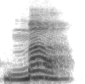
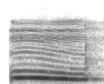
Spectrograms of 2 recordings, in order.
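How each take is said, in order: First: The consonant ends with an added uh vowel. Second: The consonant is held with no added vowel. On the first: The speaker calls it wrong. "I don't say that it's the m sound" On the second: The speaker calls it right. "the letter M is represented by the mm sound"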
